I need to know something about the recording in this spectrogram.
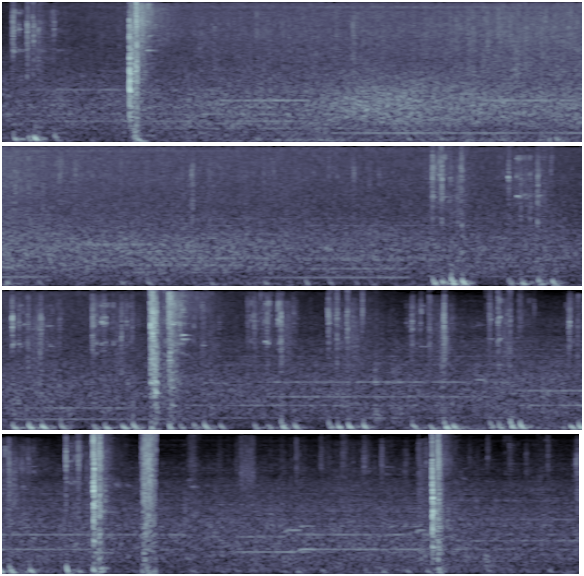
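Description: An arrow is loosed from a bow with a sharp snap.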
